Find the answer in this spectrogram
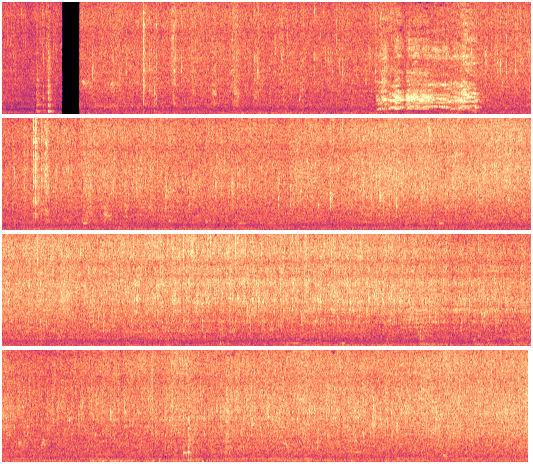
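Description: Oil sizzling steadily as whole fish fry in a wok. A rooster crows once, loudly, for about a second and a half, about six seconds in.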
